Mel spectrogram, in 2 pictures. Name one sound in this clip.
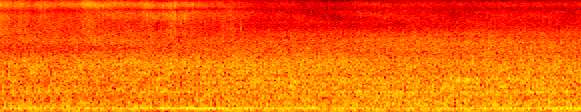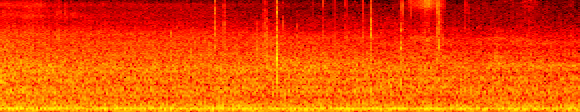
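Diesel freight locomotives rumble as they approach.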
